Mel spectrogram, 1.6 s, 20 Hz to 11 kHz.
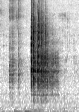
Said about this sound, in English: Wow, I'm glad I rolled larceny because I rolled 6 on the dice, so I'll change it to a 7.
